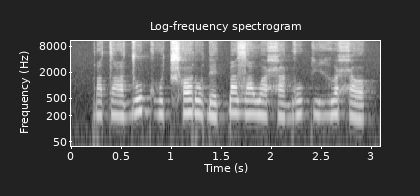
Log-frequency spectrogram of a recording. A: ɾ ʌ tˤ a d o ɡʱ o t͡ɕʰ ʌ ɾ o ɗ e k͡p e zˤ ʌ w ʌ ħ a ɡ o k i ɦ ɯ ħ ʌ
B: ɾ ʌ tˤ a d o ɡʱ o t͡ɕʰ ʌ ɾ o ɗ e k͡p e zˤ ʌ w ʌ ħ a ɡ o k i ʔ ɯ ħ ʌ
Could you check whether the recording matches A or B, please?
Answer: A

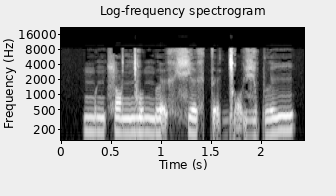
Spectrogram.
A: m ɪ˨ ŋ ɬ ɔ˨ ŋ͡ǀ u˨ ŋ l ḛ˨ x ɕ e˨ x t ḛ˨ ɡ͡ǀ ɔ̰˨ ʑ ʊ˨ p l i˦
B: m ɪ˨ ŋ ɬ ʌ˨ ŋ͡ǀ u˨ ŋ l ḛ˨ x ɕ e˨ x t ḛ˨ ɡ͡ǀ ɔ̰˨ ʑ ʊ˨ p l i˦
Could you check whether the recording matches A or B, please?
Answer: A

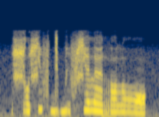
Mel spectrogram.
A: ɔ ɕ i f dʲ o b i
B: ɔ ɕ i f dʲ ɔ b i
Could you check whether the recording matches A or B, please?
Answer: A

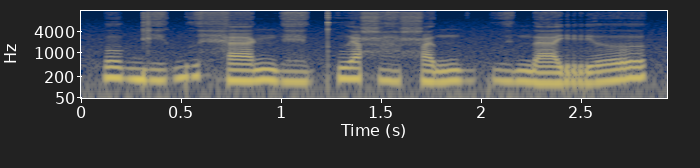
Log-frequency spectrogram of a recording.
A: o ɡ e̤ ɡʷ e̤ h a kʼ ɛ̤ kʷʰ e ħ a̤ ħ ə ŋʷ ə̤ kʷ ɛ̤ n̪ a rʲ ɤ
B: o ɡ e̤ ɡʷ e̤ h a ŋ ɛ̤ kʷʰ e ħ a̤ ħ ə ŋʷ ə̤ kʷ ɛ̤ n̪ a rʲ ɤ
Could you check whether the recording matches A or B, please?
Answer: B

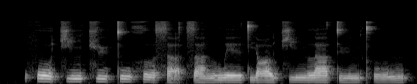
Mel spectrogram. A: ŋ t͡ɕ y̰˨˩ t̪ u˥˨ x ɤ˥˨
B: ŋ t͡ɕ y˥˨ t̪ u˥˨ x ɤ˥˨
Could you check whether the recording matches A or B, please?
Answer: B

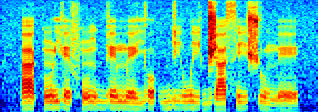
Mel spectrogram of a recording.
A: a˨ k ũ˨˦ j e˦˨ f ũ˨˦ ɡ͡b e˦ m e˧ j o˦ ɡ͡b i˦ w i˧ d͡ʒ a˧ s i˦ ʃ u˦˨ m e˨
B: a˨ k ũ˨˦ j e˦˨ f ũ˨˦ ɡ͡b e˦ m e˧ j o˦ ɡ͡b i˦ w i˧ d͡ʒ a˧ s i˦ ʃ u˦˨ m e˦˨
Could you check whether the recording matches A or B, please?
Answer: A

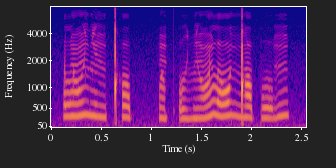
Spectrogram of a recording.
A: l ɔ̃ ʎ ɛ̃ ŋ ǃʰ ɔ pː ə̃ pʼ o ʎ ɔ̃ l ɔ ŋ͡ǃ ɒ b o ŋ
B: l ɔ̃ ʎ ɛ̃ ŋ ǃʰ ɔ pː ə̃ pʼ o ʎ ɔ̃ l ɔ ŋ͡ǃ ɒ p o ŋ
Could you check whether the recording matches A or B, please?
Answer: B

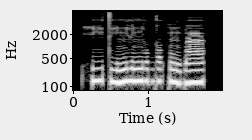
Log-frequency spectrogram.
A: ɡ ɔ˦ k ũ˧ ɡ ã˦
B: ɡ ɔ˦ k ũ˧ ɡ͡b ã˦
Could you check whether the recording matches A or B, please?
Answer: B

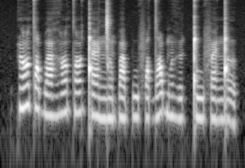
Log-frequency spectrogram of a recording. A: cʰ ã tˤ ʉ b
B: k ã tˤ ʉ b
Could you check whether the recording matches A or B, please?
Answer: B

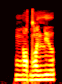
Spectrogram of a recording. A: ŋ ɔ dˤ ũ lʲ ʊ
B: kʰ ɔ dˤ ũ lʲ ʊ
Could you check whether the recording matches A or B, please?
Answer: A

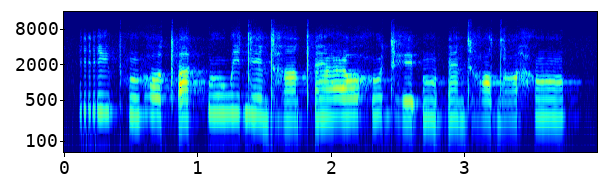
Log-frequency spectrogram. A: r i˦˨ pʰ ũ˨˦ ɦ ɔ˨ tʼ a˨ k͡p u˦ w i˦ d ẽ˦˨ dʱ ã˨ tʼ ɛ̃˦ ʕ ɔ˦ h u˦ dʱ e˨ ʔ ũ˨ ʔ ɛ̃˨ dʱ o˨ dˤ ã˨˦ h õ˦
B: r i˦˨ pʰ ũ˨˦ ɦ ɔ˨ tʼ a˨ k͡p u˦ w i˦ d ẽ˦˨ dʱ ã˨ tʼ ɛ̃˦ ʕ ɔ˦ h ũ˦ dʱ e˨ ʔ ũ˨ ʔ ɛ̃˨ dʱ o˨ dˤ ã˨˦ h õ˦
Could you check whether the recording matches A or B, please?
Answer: A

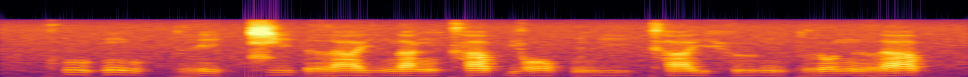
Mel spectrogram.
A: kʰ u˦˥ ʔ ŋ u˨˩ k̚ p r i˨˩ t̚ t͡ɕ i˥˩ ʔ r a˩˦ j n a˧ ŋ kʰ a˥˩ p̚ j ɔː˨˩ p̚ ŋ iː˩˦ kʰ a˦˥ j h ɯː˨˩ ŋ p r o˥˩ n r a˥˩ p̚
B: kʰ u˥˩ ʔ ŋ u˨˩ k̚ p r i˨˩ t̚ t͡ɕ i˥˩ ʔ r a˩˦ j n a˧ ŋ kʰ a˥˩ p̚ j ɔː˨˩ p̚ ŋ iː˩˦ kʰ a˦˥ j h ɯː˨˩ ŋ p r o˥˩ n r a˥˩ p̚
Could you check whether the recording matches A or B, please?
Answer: A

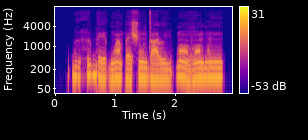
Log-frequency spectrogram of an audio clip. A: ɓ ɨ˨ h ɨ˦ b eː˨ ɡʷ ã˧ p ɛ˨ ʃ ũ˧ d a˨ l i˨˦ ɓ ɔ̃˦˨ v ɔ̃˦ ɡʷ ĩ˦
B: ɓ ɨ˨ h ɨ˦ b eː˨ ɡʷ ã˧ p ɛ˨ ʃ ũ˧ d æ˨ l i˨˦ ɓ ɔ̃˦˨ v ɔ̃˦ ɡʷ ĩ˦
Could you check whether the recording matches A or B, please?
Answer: A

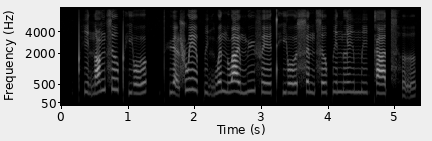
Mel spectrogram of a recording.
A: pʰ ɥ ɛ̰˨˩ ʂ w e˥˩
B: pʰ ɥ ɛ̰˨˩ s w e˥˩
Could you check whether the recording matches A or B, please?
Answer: A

